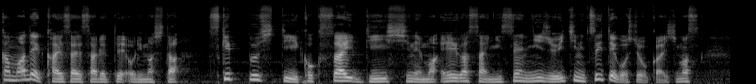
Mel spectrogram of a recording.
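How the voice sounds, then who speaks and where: Over a silent background in a very clean recording, a man moves at a moderate pace, his pitch swinging very widely. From Kansai, Japan. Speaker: cinema staff member and podcast host. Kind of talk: solo podcast talk. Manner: polite, formal.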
